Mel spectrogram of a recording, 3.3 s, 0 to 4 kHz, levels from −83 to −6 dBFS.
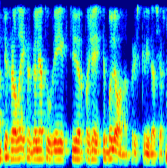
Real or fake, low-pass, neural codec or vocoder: real; 3.6 kHz; none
